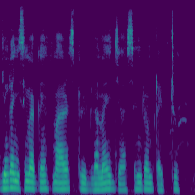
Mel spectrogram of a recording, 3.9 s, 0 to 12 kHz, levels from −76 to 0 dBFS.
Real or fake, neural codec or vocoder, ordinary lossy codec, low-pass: fake; codec, 44.1 kHz, 7.8 kbps, Pupu-Codec; none; 10.8 kHz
